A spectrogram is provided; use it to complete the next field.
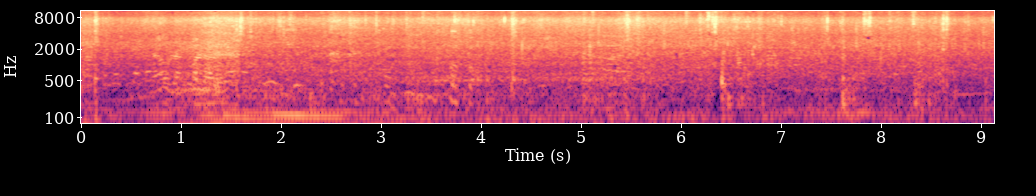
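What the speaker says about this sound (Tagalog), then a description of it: "Naulan pala." Rain falls steadily outdoors, a constant hiss with scattered drop sounds, while people talk nearby and a brief louder rumble swells early on.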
